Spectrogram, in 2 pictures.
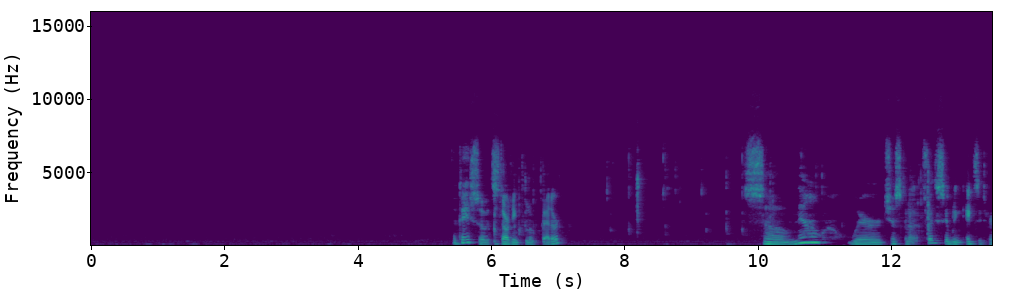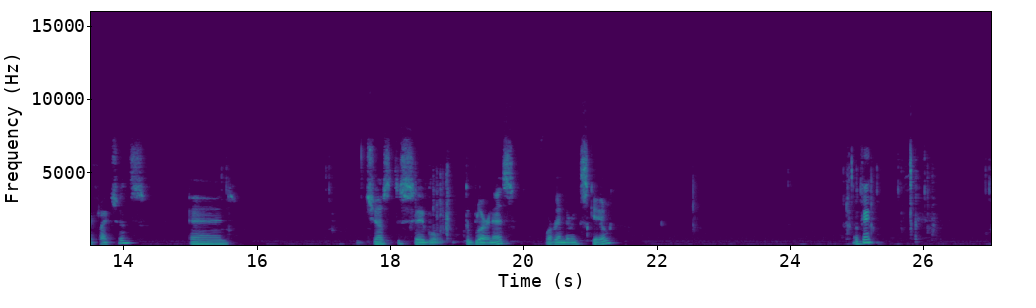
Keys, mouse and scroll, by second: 6.5 click, 7.0 click, 7.9 alt+click, 8.7 alt+middle click, 9.3 alt+click, 10.1-10.7 alt+scroll, 11.1 click, 12.3 click, 12.5 ctrl+r, 15.7 click, 17.2 click, 18.4 click, 18.9 ctrl+r, 25.1 click, 26.1 alt+middle click.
